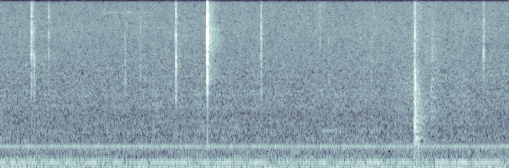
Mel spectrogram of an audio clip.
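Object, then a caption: Glycerin soap cut with a knife blade. A utility knife blade slices thin pieces off the edge of a small, solid, translucent orange flower-shaped glycerin soap held in the palm. Each cut makes a short, bright, dry tick that stops almost at once, with two louder snaps standing out. The ticks sit over a quiet, steady low hum.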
